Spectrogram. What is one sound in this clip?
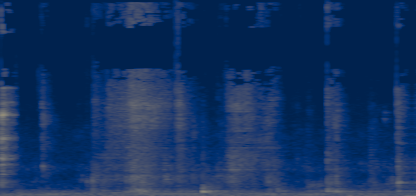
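A man chews and crunches food noisily.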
